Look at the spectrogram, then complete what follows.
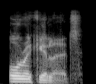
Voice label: "auriculate", British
